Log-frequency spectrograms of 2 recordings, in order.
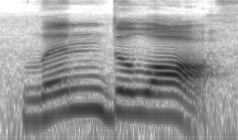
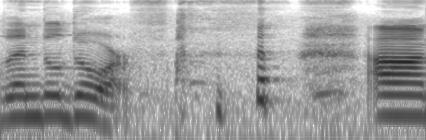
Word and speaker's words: Lindelof: and then Damon Lendl saying his last name wrong Lindelof not Lindell Dorf he is a writer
